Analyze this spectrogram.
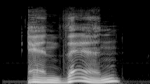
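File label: "and then", male, English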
